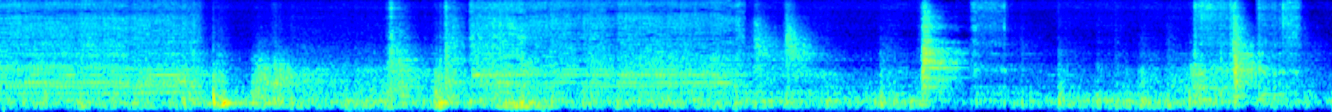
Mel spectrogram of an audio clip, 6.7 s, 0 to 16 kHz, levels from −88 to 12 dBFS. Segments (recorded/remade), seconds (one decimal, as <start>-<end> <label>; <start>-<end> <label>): 0.0-0.6 recorded; 0.6-2.5 remade; 2.5-3.6 recorded; 3.6-6.7 remade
